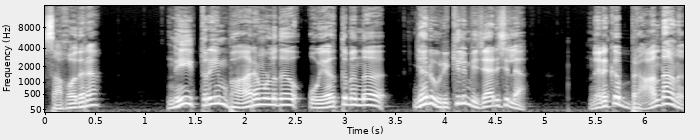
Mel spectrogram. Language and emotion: Malayalam, surprised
